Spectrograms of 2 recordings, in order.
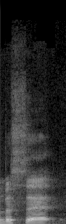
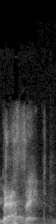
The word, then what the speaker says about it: Bassett: There's a scene where Tay Diggs and Angela Bassett, I'm not sure how I pronounce her name correctly. Bassett.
